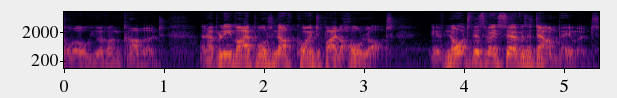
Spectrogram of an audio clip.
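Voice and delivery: ordinary talk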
